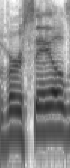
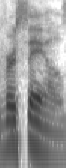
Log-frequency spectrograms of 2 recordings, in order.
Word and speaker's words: Versailles: We also pronounce it Versailles. It's the English pronunciation. Versailles is the French pronunciation. Think of it like the name Jesus, spelled the exact same way the Spanish pronunciation is Jesus. Different language, different pronunciation rules. Versailles is correct in English.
